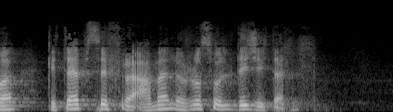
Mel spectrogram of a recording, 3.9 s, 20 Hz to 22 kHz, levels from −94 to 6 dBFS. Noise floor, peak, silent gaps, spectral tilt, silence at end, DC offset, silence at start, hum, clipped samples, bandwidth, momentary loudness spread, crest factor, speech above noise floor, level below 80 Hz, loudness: -70 dBFS; -6 dBFS; none; -7 dB/octave; 0.95 s; under 0.1%; 0 s; none; under 0.1%; 10 kHz; 9 LU; 24 dB; 43 dB; -64 dBFS; -28 LUFS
